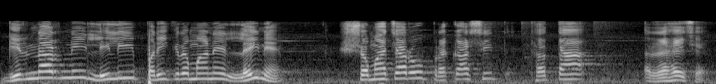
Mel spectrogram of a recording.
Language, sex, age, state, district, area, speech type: Gujarati, male, 45-60, Gujarat, Junagadh, urban, spontaneous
